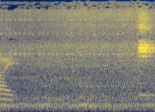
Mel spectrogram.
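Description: Steady low engine hum, like a motor vehicle idling, with the last of a man's word trailing off at the very start.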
